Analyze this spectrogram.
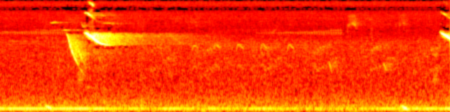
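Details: Musk duck call: a brief low knock, then a piercing descending whistle, with a second whistle beginning at the end over a steady low hum.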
